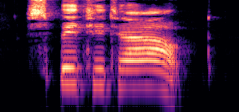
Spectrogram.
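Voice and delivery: high-pitched, pressing command; urgent order. A narrator's reading. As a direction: order it out in alarm. Wonka urgently orders her.

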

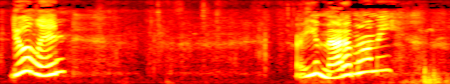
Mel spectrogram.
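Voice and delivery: high, loud coaxing call. Real, not acted. Owner coaxing her sulking horse, high and loud. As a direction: call him over, sweet and high. Calling horse, baby talk.

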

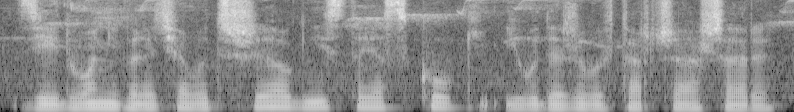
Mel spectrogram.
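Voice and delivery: plain reading voice

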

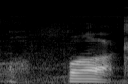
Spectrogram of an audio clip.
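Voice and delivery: loud, drawn-out swearing; big exasperated outburst; frustrated curse. Real, not acted. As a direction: shout it as you lose. Just lost in game.

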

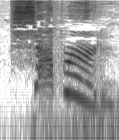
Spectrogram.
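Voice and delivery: put-on a frightened girl shrieking for the shepherd; terrified shriek. A narrator's reading. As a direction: scream his name in panic. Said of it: "she shrieked".

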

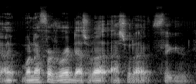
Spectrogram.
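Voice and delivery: ordinary talk, nothing marked

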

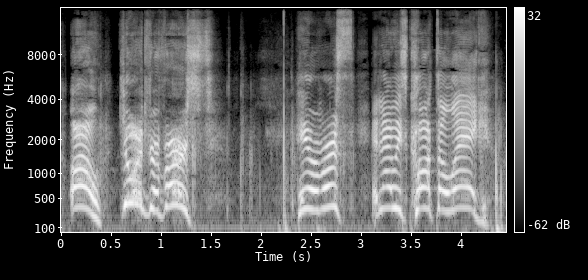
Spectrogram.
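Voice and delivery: high excited play-by-play shout; excited commentator. Real, not acted. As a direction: call the reversal with a burst of energy. Commentator reacts to reversal.

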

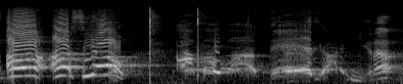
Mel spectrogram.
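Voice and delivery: startled yelps. Retold or imitated. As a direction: jolt awake yelping at the noise. Startled awake by the beating.

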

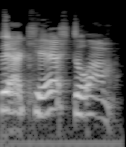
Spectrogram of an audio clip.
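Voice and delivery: loud, slow raven croak; krächzender Rabe. A narrator's reading. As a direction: croak it out in alarm. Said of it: "krächzte er plötzlich". (laut und gedehnt gekrächzt)

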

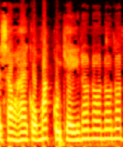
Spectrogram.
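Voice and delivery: ordinary talk

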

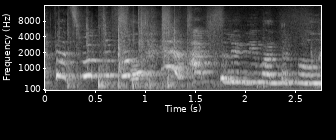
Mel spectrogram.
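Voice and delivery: high, thrilled gasp of delight. Acted. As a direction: gasp with joy at the news. Mother hears son passed.

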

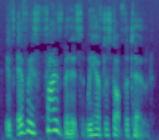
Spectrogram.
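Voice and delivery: Captain Beaky. A narrator's reading. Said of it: "he panted".

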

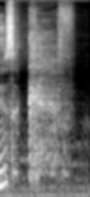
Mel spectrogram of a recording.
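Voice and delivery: whispered, to himself; relieved whisper. Retold or imitated. Husband to himself as wife finishes early, whispering. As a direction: breathe it out in relief.

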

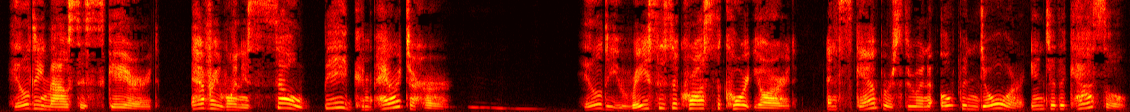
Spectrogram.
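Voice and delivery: ordinary delivery, nothing marked

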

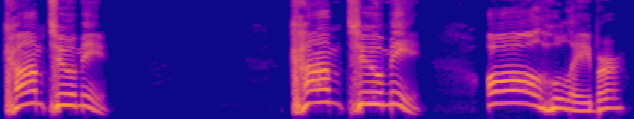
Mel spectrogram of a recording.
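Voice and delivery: a slow call to come, stretched for the crowd to repeat; emphatic call and response. Shown as a demonstration. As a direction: draw out the call for all to repeat. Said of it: "Let's all say".

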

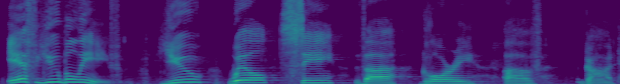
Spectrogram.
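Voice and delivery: very slow, word by word; solemn promise. Acted. Preacher repeating Jesus's promise of glory, slow and solemn.

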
